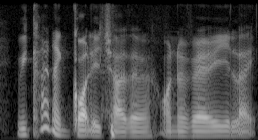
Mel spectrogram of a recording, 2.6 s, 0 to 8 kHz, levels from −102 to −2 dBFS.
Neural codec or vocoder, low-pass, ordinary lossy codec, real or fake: none; 7.2 kHz; none; real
